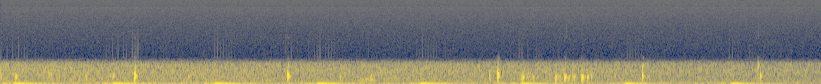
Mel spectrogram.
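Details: Active bowel sounds from the recorder's own belly after a large meal, recorded with a Stemoscope stethoscope microphone: frequent gurgles, squeaks and low rumbles.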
